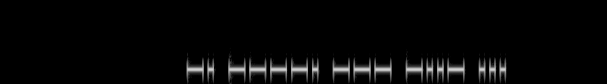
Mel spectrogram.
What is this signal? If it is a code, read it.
Morse code, heard as a keyed tone, about 21 wpm, 700 Hz. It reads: N9OXS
